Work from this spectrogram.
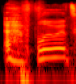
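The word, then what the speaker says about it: Fluide: yes and this next one i think is pronounced fluid right but it's within yeah yeah it's fluid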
